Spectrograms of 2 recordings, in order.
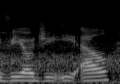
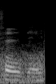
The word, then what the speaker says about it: Vogel: pronounce it vogel or you can get the correct fogal sound by changing the v's to an f in english but eh this isn't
